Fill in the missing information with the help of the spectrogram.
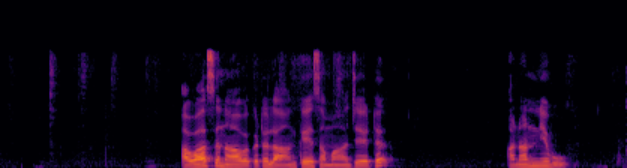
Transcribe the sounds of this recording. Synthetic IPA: aʋaːsənaːʋəkəʈəlaːŋkejəsamaːd͡ʒejəʈə | ananjəʋu

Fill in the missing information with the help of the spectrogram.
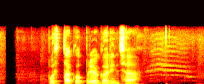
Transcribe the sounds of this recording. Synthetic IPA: pust̪ʌkːoprʌjoɡːʌɾint͡sʰʌ

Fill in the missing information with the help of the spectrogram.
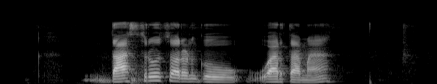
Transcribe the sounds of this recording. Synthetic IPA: d̪asrot͡sʌɾʌnkowʔart̪ama

